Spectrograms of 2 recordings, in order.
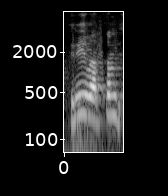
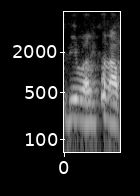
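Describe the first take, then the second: First: The middle cluster is pronounced with a 'ts' sound. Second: The middle cluster is pronounced with an 'ls' sound. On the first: This is the original form of the name. "அவர் பேரு ஸ்ரீவத்சன் தான்" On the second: This is a regional form of the name. "அப்படி தா லா ஆகும்"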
